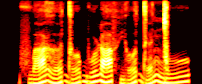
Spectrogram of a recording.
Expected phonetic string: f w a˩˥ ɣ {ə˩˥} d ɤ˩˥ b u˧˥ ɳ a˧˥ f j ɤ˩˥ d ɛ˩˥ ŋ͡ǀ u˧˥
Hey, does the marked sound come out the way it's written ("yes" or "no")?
yes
